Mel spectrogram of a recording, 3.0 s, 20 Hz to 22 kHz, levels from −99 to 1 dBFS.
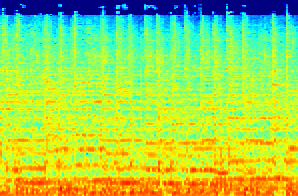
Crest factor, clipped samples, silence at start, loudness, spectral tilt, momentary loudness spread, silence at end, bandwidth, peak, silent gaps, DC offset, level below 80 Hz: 14 dB; under 0.1%; 0 s; -13 LUFS; -4.5 dB/octave; 1 LU; 0 s; 20 kHz; 0 dBFS; none; under 0.1%; -22 dBFS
